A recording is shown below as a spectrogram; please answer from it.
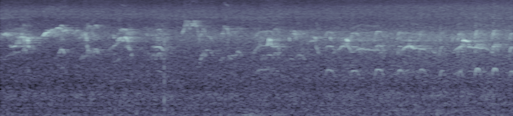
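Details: Juvenile northern goshawks in Oyama city, Tochigi, Japan, give thin, high, whining calls that overlap almost without pause while trying to catch up with their parent, over a faint steady outdoor hiss.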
